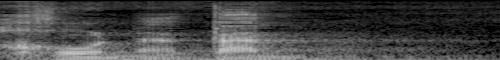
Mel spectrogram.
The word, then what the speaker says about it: Jonatán: sabemos o no entendemos, pero se dice Jonatán. Jonathan es con Y, ¿correcto? Si el jovenazo se llama Jonathan con Y, entonces es Jonathan. Si es con J, es Jonatán. Hay que saber pronunciar, señoritas,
